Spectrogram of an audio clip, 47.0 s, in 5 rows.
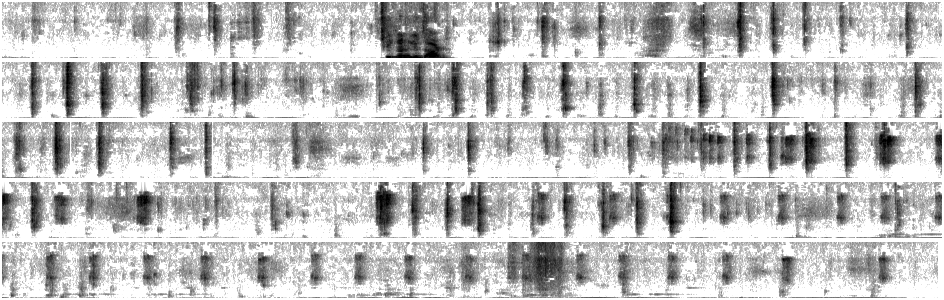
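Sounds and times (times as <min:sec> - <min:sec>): person chewing and lip smacking: 0:00.0 - 0:03.8, 0:04.5 - 0:42.6.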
